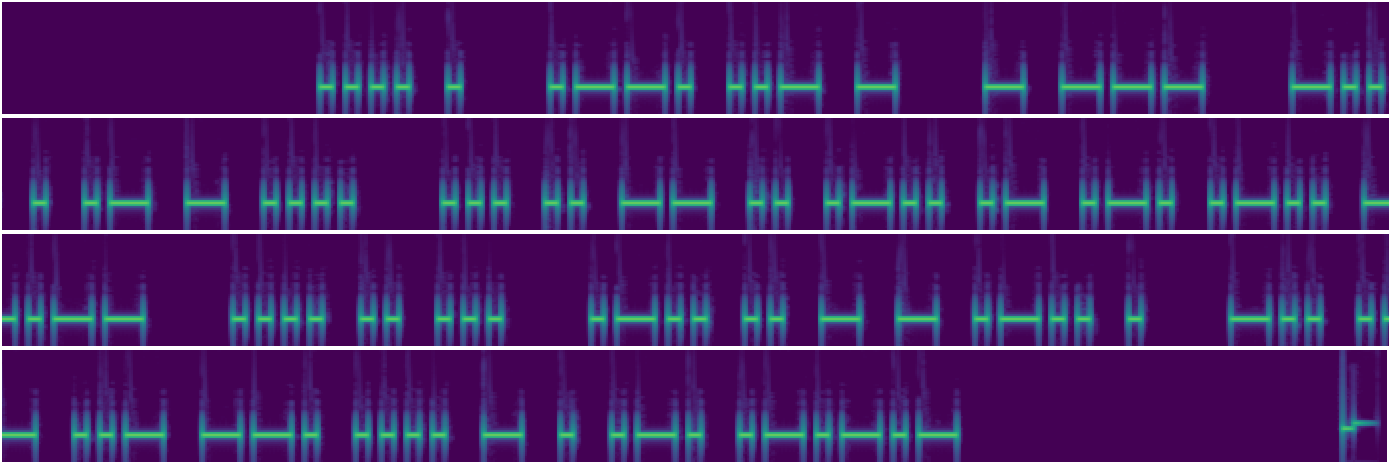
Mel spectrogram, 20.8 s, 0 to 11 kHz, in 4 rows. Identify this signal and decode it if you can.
Morse code, heard as a keyed tone, about 25 wpm, 700 Hz. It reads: HE PUT TO DEATH SIMILARLY HIS LITTLE DAUGHTER.
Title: Sentences from Top 1500 Words 25wpm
